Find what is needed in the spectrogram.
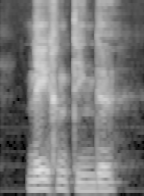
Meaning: abbreviation of negentiende
- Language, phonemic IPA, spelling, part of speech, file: Dutch, /ˈneɣə(n)ˌtində/, 19de, adjective, Nl-19de.ogg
